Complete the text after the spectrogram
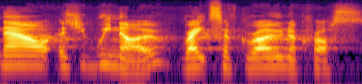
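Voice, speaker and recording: This man speaks with a British accent in a bright, sharp tone, his pitch high and its variation ordinary. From United Kingdom. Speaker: hotel industry data analyst. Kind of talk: conference presentation.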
